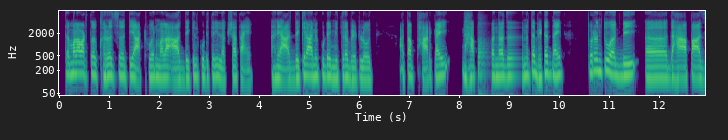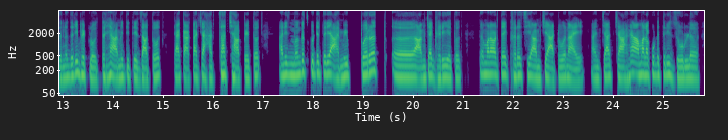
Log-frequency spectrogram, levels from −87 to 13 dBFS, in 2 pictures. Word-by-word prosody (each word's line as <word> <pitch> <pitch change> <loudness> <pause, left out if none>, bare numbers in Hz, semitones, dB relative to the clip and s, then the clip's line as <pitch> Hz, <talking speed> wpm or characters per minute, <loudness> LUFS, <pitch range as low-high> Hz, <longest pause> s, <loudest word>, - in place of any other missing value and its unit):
तर 155 - -1
मला 165 +1 +4
वाटतं 155 -1 +1
खरंच 140 0 -2
अ, 145 - 0
ती 145 - 0
आठवण 135 +5 -2
मला 130 +1 +4 0.2
आज 115 0 +2
देखील 130 +3 -4
कुठेतरी 135 0 -4
लक्षात 125 +3 -3
आहे. 100 -1 -2 0.4
आणि 125 -1 -1
आज 110 0 +4
देखील 140 +4 -1
आम्ही 140 0 +3
कुठे 140 0 -1
मित्र 125 +2 -2
भेटलो, 120 0 -2 0.6
आता 140 - -1
फार 125 - +1
काही 140 +3 +3 0.4
10-15 140 +1 -1
जण 140 +1 -4
तर 175 - +2
भेटत 155 +4 0
नाहीत, 140 +2 +2 0.6
परंतु 190 +1 +1
अगदी 150 -1 +3 0.3
अ, 125 - 0 0.4
10-5 125 0 +4
जण 125 +1 -4
जरी 165 +4 +1
भेटलो, 140 -6 -1
तरी 135 +1 -2
आम्ही 130 +2 0
तिथे 130 -1 -3
जातो, 135 +5 +1 0.3
त्या 130 0 +4
काकाच्या 120 +2 +2
हातचा 125 +6 0
चहा 120 - +3
पितो 125 +4 -2 0.4
आणि 145 +2 +1 0.2
मगच 170 +4 -1
कुठेतरी 165 -1 -1
आम्ही 130 0 +3 0.3
परत 185 +5 +1
अ, 145 - -2 0.5
आमच्या 125 +4 +1
घरी 130 +1 -1
येतो. 125 0 -3 0.4
तर 160 - -3
मला 160 0 +3
वाटतंय 155 0 +2
खरंच 140 0 -2
ही 150 - -2
आमची 125 -1 -2
आठवण 125 +4 -2
आहे. 110 -2 +2 0.2
आणि 125 -1 -5
त्या 135 0 +3 0.2
चहानं 125 +5 +2
आम्हाला 155 -1 +5
कुठेतरी 155 0 -3
जोडलं, 125 -1 -2
135 Hz, 155 wpm, -17 LUFS, 125-150 Hz, 0.6 s, आम्हाला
